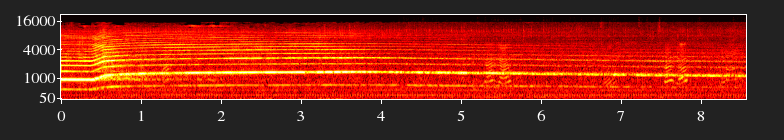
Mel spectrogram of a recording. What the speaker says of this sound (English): I am getting an ambulance passing right by.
